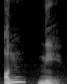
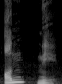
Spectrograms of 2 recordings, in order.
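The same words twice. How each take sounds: The two takes are said the same way.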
